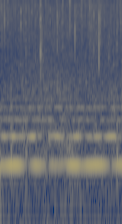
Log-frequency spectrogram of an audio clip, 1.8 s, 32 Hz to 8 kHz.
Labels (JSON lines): {"label": "biophony, midshipman", "recorder": "SoundTrap 500"}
